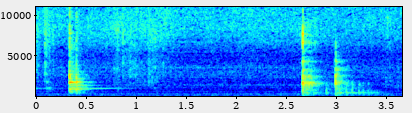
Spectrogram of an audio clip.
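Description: Metal spoon clinks against a pan as cumin seeds and two whole red chilies fry, three sharp clatters with a soft sizzle fading between them, no voices.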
